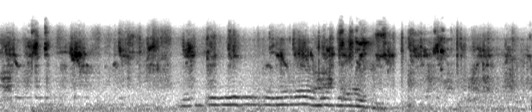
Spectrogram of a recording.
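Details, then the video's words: Happy budgie chattering in busy bursts of sharp high chirps and squeaks, while a low wavering voice-like tone drifts beneath the middle stretch before the chirping carries on alone. "Happy budgie chirping sound"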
